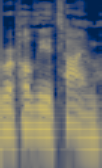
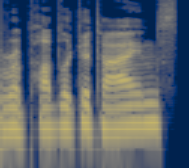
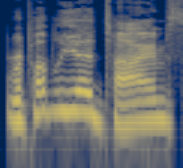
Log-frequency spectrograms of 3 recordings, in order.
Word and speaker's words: Republia Times: I've been pronouncing this as the Republica Times this whole time, and I did not realize there was no C.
